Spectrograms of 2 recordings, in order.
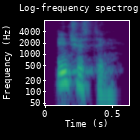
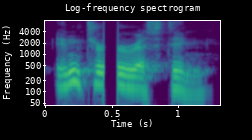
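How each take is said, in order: First: It is run together into three quick syllables. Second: Each of four syllables is said separately and clearly. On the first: It is ordinary everyday speech. "in everyday speech ... it becomes three syllables" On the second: The speaker wants to emphasize the word. "they enunciate each syllable. They say each syllable separately"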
